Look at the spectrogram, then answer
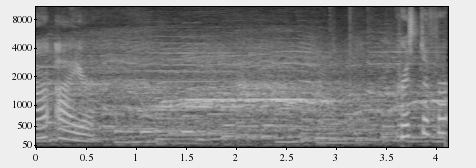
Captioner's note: audience cheers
